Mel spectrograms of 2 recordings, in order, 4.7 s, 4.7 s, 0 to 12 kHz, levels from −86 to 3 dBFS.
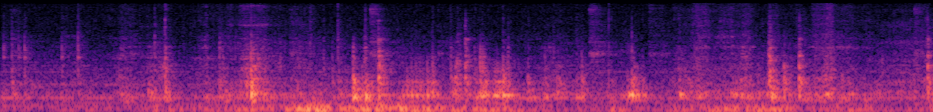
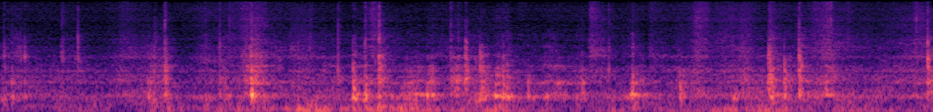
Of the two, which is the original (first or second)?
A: first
